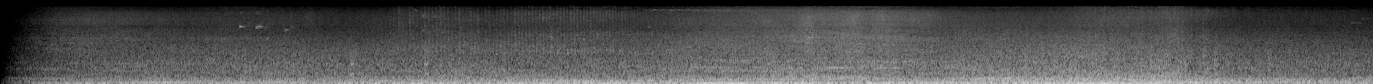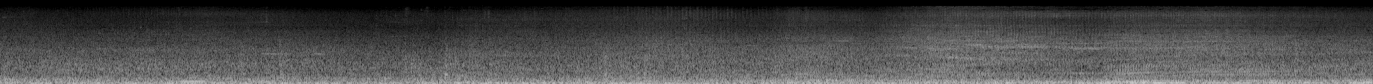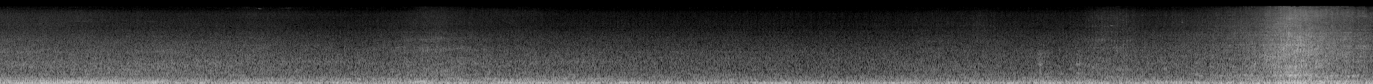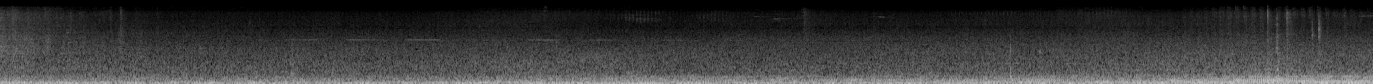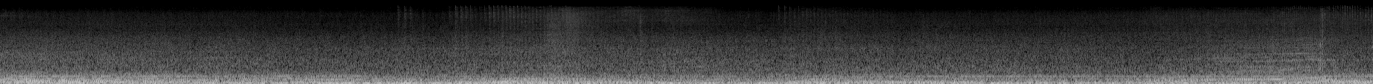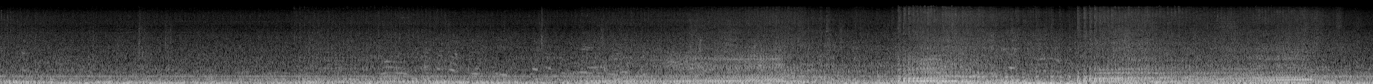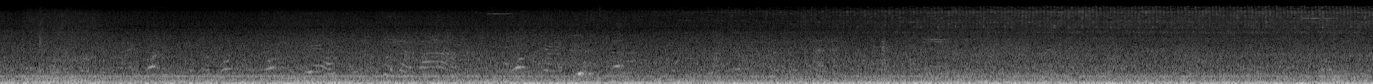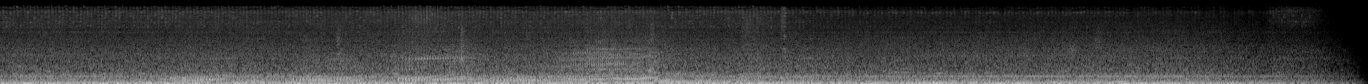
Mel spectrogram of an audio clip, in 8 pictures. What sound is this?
0347 Traffic at Sindang 2
Traffic at Sindang. Obstacle in the road in the background. Motorbike, cars, car engine.
20120629
field-recording, seoul, korea, engine, motorbike, traffic, cars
